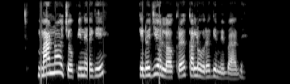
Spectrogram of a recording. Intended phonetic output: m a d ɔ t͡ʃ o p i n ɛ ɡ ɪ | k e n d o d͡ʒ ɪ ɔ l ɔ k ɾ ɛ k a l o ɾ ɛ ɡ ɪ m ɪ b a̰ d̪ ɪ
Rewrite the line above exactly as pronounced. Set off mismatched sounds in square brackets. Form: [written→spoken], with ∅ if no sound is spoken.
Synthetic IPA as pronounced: m a [d→n] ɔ t͡ʃ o p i n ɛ ɡ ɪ | k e n d o d͡ʒ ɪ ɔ l ɔ k ɾ ɛ k a l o ɾ ɛ ɡ ɪ m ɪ b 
